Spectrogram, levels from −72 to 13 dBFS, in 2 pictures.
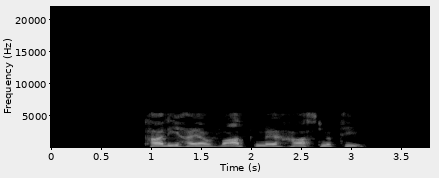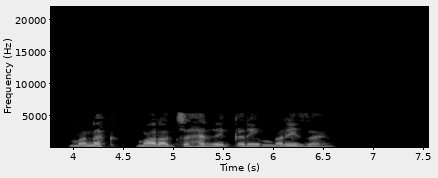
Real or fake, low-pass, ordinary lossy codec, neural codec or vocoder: fake; 5.4 kHz; MP3, 24 kbps; codec, 16 kHz, 4 kbps, X-Codec, HuBERT features, trained on general audio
